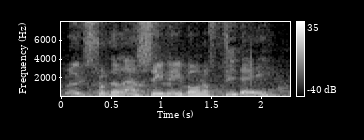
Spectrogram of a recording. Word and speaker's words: Bona Fide: That's a little bit of blues from the last CD, Bona Fide, or as the Americans say, Bona Fide.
